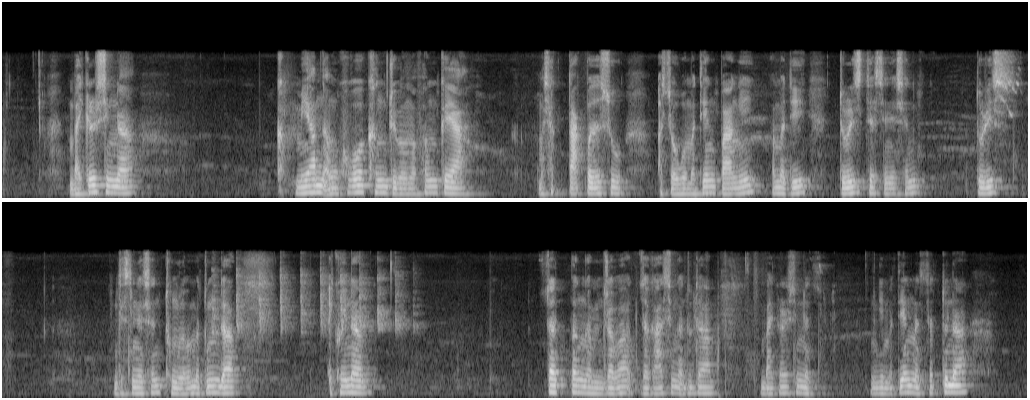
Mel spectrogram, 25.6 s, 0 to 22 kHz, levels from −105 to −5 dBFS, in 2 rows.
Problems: none marked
